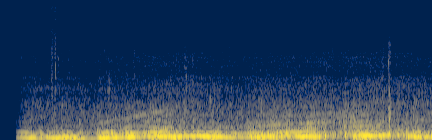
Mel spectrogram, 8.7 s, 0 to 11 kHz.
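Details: Mitsubishi Evo X GSR while driving: a heavy, low road rumble with a faint whine underneath that rises and falls with road speed, present for 30k miles; the owner is unsure whether it is the transmission or the transfer case.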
